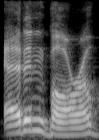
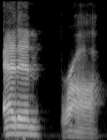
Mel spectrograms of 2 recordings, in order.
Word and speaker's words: Edinburgh: was always as american i want to say edinboro but i've been educated it's edin bra that's how i remember it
